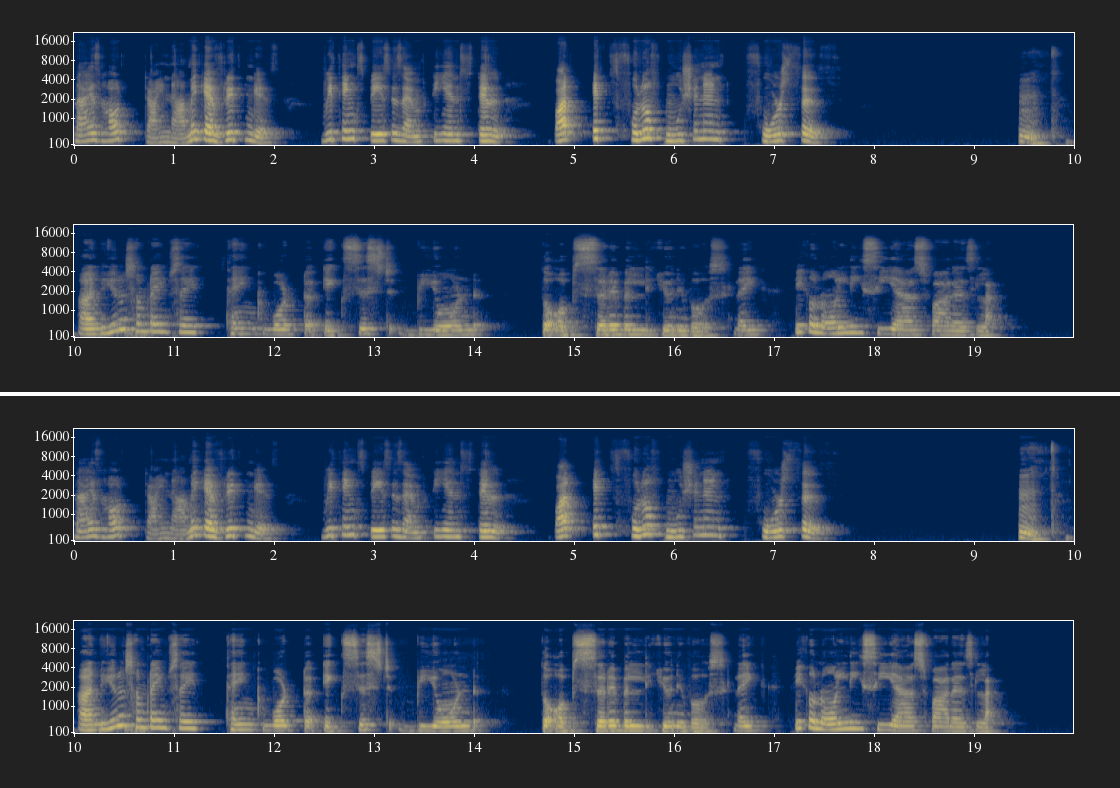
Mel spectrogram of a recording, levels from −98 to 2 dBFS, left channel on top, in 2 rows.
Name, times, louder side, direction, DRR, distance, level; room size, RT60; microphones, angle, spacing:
voice 1, 0.0-2.0 2.5-4.3 4.8-5.3 5.6-6.5 6.9-7.5, left 2 dB, 35° left, 0.4 m, -27 dB
voice 2, 10.0-11.2 11.5-14.0 14.7-16.8 17.2-19.1, right 4 dB, 45° right, 0.4 m, -29 dB
3.0 x 2.4 x 3.1 m
head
